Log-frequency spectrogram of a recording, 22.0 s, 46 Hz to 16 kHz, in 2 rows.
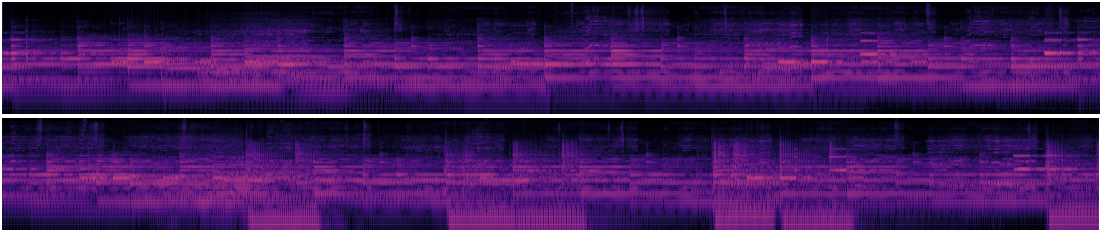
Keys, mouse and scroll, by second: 1.7-9.1 drag, 9.2 middle click, 10.6 click, 11.5 click, 13.1 g, 15.3 KP_Decimal, 15.9 scroll down 2, 16.2 middle click, 16.6 middle click, 16.6 scroll down 1, 16.8 g.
